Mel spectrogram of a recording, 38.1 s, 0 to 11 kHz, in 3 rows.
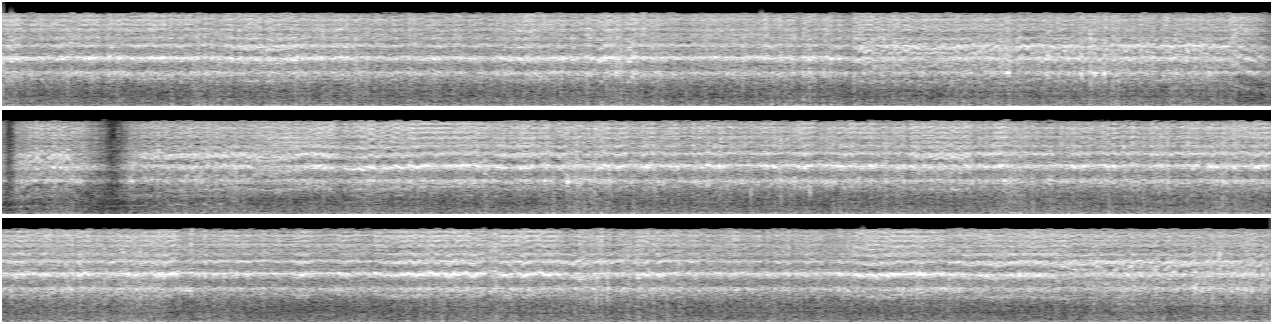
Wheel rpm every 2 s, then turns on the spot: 230, 230, 230, 230, 210, 190, 90, 190, 220, 230, 230, 230, 230, 240, 230, 230, 230, 220, 180.
none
